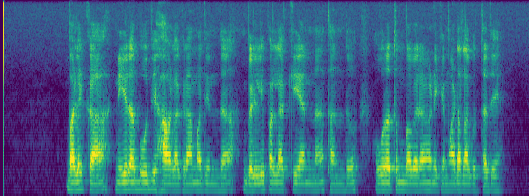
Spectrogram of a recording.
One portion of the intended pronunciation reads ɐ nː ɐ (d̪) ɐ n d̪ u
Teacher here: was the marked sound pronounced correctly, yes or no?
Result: no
